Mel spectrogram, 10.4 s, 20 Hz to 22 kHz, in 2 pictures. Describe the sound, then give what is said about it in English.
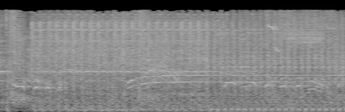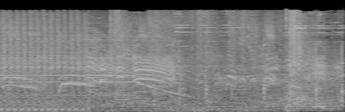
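Video game gunfire from a 2007 shooting game: a dense, continuous stream of rapid shots over game music, loud throughout, with a burst of heavier crashes near the end. “So this is guns.”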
